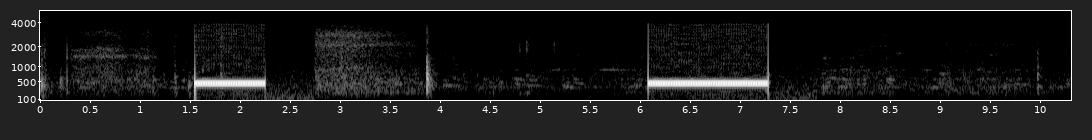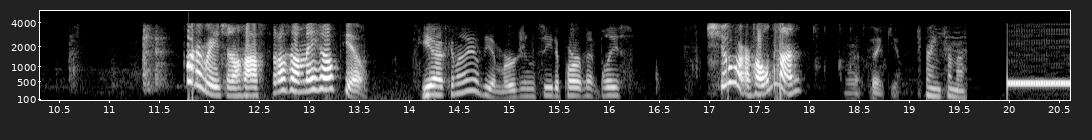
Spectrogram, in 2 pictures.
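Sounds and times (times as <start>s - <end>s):
faint low noise: 0.0s - 20.5s
telephone tones on a call to a hospital emergency department: 1.6s - 2.3s, 6.1s - 7.3s, 20.0s - 20.5s
speech: 12.0s - 16.3s, 17.1s - 19.7s.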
